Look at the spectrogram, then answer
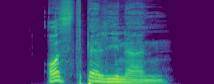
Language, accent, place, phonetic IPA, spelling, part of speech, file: German, Germany, Berlin, [ˈɔstbɛʁˌliːnɐn], Ostberlinern, noun, De-Ostberlinern.ogg
- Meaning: dative plural of Ostberliner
